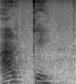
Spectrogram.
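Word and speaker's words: ἀρχή: Ó, como eu falei para vocês, no caso aqui, ele não pronuncia o ri, que é esse xzinho aqui, como ri. Ele pronuncia como ki. Então fica arque.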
